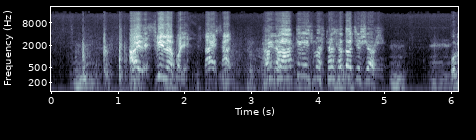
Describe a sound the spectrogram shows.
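Another man protests back with animation.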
